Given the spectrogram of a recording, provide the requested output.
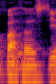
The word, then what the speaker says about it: Bathurst: So, it would be, I saw this track, I've seen this track on videos, is it pronounced Bathurst? Bathurst? – Oh, Bathurst, yeah, the Australian.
